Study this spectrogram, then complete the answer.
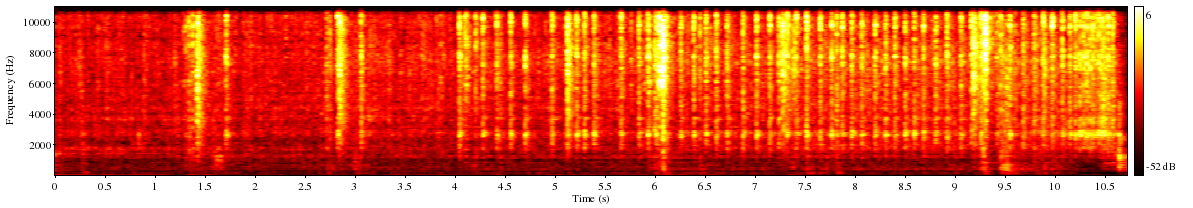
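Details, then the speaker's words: Bicycle rear derailleur after cable tension adjustment; steady freewheel ticking with crisp shift clicks from smallest cog to first gear, no rubbing or chain grind; shifting cleanly. "como vocês podem ver não escutei mais nenhum barulho não precisei fazer mais nenhum Ajuste as marchas Se mudaram todas desde aqui da do cog menor até a marcha a primeira marcha sem nenhum barulho"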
